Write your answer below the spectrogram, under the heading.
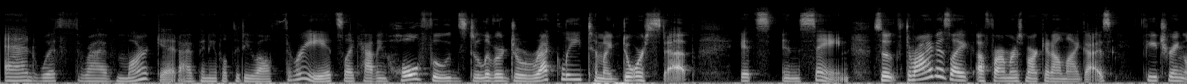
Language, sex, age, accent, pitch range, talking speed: English, female, 30-49, American, 130-155 Hz, 165 wpm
